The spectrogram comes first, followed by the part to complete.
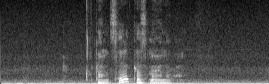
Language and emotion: Russian, sad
